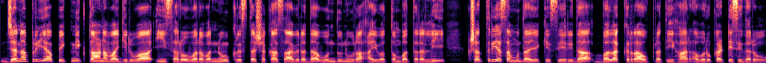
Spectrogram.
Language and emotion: Kannada, neutral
